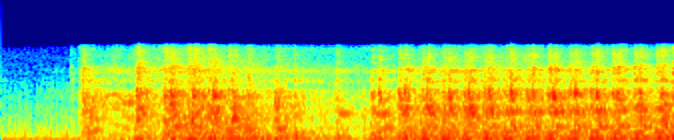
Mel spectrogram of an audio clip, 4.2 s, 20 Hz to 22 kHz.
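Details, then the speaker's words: 1981 Porsche 931 turbo, after the distributor and rotor timing was set: short crank, catches within half a second and settles to a smooth, even idle, loud through a holed exhaust with turbo audible; starts and runs fine. "Now it started right up. find the throttle."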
